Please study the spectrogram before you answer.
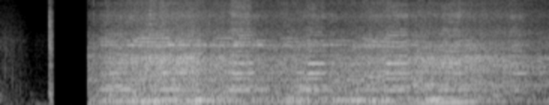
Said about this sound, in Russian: Гудки автомобилей, радостные выкрики, люди с национальными флагами, ликование на улицах Хартума не прекращается.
